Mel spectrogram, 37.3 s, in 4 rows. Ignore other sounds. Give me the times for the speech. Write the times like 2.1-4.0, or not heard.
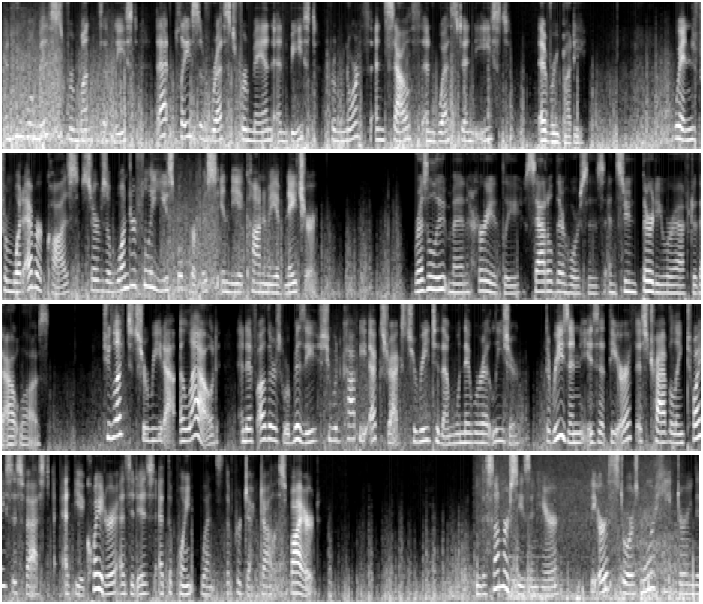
0.0-7.8, 8.9-13.7, 14.8-19.2, 20.0-32.2, 34.2-37.2.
